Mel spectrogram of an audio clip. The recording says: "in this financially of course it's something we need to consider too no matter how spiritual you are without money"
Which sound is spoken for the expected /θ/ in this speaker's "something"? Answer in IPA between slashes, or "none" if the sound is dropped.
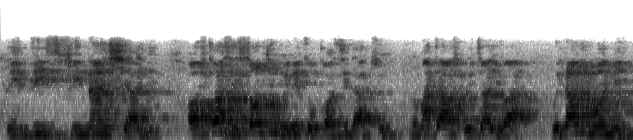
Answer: /t/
